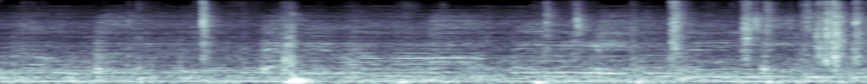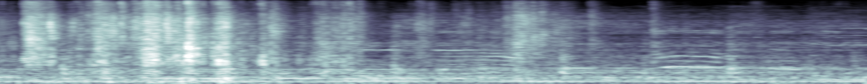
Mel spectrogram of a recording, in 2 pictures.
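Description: Background music plays throughout. Clicks and rustling come from handling sealed trading-card foil packs, with a dense burst of crinkling about halfway through.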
